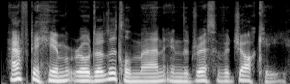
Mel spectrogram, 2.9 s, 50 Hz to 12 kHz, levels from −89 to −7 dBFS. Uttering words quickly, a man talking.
Yes: fast, 250 wpm; male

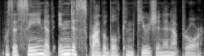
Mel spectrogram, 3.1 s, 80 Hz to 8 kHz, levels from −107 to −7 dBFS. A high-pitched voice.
No: low, 115 Hz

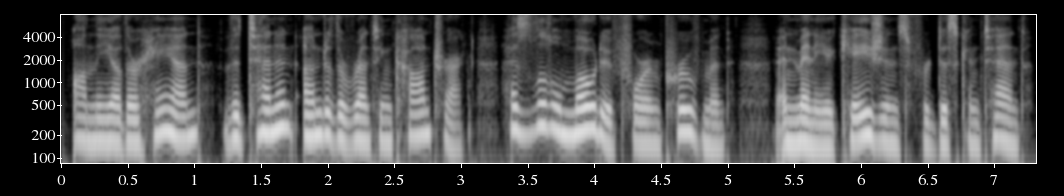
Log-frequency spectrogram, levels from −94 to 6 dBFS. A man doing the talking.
No: female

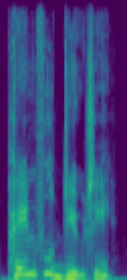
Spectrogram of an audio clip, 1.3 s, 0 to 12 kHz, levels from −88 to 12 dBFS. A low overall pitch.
No: high, 240 Hz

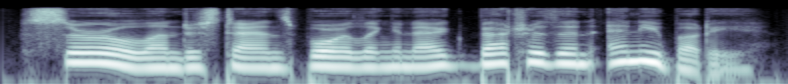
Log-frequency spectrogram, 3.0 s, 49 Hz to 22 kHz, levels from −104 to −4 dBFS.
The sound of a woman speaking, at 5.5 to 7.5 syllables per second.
Yes: female; 5.8 syllables/s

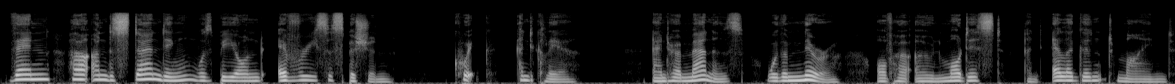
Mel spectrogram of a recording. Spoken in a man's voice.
No: female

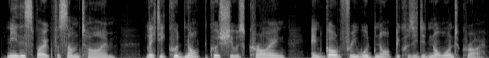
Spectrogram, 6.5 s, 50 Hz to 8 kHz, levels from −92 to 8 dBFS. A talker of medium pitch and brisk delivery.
Yes: medium, 160 Hz; fast, 210 wpm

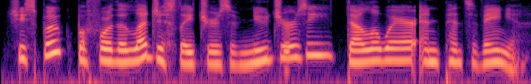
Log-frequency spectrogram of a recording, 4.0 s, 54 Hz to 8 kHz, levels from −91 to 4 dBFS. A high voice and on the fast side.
No: high, 220 Hz; average, 165 wpm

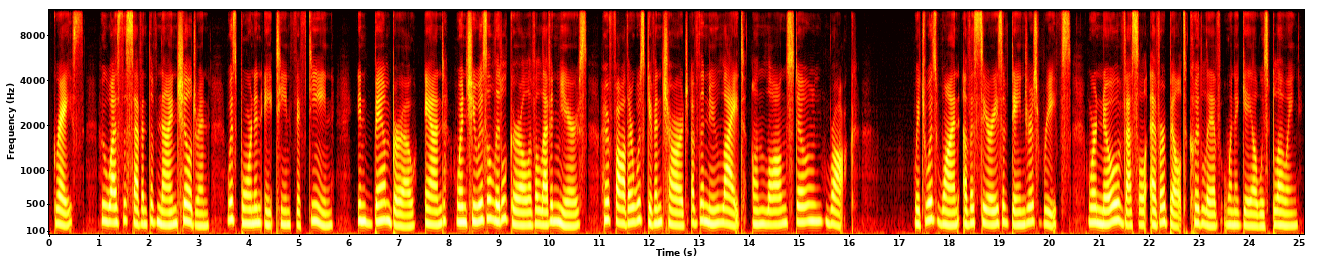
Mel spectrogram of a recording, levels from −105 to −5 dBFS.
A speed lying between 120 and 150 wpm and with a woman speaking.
Yes: average, 140 wpm; female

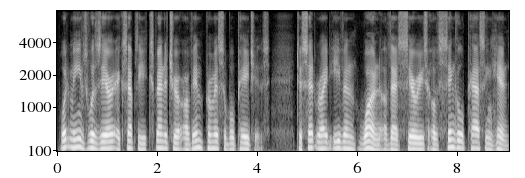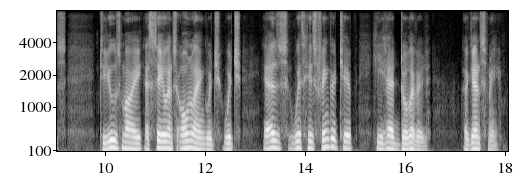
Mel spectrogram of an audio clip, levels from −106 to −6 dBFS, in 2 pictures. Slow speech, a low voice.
Yes: slow, 130 wpm; low, 130 Hz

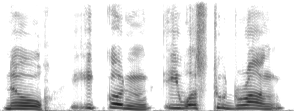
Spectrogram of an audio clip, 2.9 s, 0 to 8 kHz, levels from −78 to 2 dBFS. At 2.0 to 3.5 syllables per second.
Yes: 3.0 syllables/s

